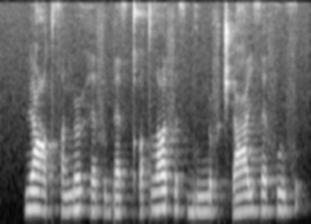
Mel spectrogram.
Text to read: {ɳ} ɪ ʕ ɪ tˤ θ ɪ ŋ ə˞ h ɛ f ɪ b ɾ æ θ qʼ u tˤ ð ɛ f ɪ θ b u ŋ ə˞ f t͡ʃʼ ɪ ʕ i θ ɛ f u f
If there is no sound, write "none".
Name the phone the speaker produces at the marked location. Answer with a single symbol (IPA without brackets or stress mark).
ɳ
